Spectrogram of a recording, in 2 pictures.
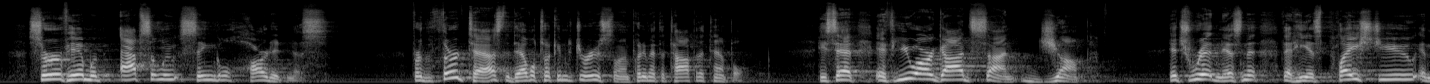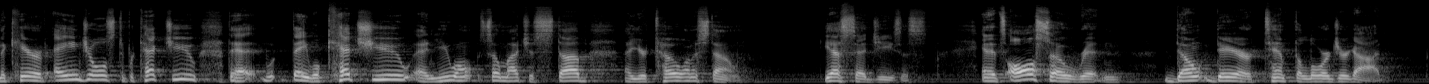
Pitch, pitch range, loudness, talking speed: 175 Hz, 145-210 Hz, -22 LUFS, 170 wpm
